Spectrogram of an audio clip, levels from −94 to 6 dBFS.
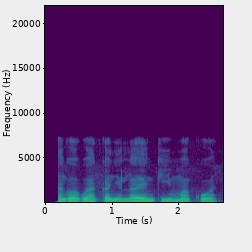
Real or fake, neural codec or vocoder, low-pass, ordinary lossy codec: real; none; 7.2 kHz; none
